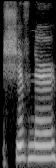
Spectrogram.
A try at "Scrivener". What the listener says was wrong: Scrivener. There's an R. The R in there.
